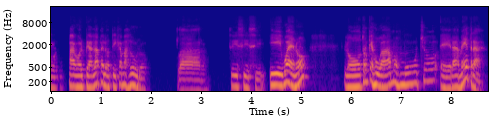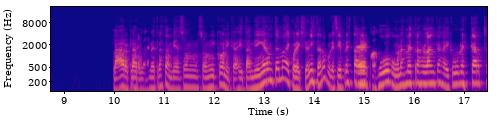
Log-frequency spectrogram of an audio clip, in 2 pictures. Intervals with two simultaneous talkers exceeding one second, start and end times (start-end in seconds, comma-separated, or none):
none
